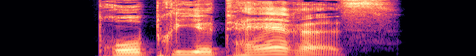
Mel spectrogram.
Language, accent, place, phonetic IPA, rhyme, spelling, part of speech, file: German, Germany, Berlin, [pʁopʁieˈtɛːʁəs], -ɛːʁəs, proprietäres, adjective, De-proprietäres.ogg
- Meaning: strong/mixed nominative/accusative neuter singular of proprietär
